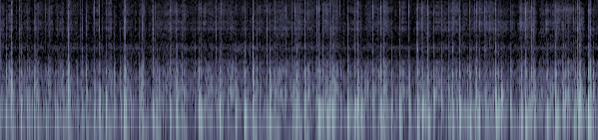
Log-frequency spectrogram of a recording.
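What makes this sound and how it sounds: Fingernails quickly tap and scratch along the outer walls of a tall, hollow, empty clear plastic cup turned upside down over a microphone. The result is a dense, steady stream of rapid, muffled thuds and soft scrapes with a deep, boomy low end. Each tap dies away almost at once.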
